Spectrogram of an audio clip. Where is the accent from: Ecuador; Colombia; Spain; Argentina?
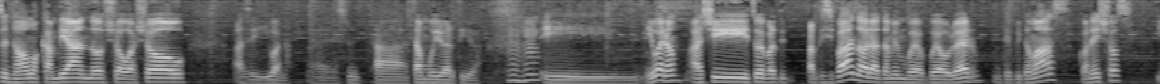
Argentina; En un momento paramos y decimos, bueno, somos de Argentina, la gente aplaude, qué sé yo.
